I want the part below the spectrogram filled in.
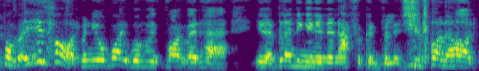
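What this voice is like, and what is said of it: British accent. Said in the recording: “With the British accent.”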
